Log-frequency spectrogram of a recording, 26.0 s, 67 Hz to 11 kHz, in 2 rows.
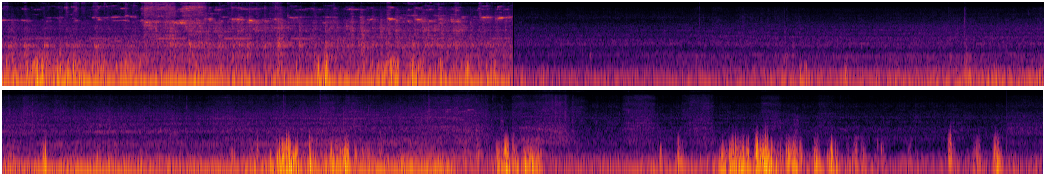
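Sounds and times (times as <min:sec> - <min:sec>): squealing metallic track clatter: 0:00.0 - 0:06.4, 0:15.0 - 0:20.5
heavy machinery engine rumble: 0:00.0 - 0:26.0.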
